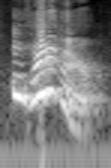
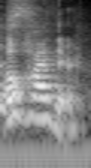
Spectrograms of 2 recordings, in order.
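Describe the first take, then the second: First: It is said in a Mickey Mouse voice. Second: It is said in a normal voice.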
